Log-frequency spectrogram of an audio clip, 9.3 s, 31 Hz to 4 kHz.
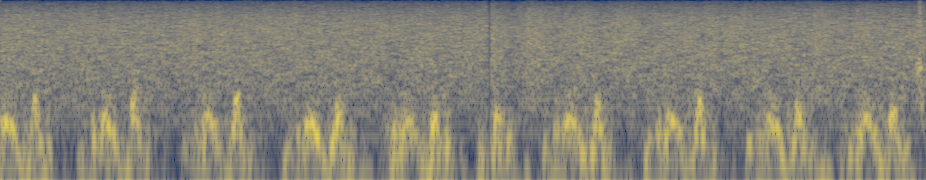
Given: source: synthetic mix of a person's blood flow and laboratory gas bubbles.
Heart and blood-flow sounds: Doppler ultrasound of blood flow; precordium
9.15-9.25 s: bubbles
From the record:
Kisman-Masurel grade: 112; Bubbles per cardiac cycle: 1 to 2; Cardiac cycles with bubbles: 1 to 10%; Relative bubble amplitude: moderate (0.250 to 0.450); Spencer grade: 1 (occasional bubble signal discernible with the cardiac motion signal, with majority of cardiac periods free of bubbles); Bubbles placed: anywhere in the cardiac cycle

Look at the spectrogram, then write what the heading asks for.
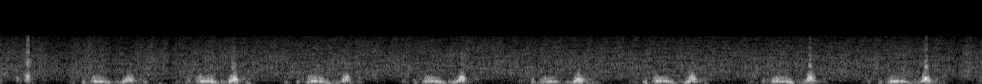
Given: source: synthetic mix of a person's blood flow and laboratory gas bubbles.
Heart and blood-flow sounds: Doppler ultrasound of blood flow; precordium
0.15-0.32 s: bubbles
From the record:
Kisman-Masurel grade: 112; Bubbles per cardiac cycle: 1 to 2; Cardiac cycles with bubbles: 1 to 10%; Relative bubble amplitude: moderate (0.250 to 0.450); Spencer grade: 1 (occasional bubble signal discernible with the cardiac motion signal, with majority of cardiac periods free of bubbles); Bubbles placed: only in the low amplitude regions of the cardiac cycle

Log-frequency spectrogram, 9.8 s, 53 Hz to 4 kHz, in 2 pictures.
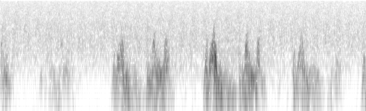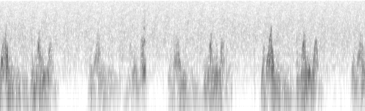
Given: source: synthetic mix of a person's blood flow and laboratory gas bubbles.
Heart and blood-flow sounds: Doppler ultrasound of blood flow; precordium
6.76-6.84 s: bubbles
From the record:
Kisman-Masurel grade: 112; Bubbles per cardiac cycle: 1 to 2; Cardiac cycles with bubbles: 1 to 10%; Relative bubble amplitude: moderate (0.250 to 0.450); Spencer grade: 1 (occasional bubble signal discernible with the cardiac motion signal, with majority of cardiac periods free of bubbles); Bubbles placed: anywhere in the cardiac cycle

